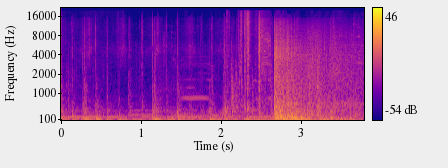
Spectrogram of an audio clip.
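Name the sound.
grenade explosion in a video game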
